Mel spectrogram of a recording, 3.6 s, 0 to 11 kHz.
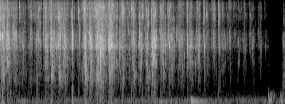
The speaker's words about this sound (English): It's tillage time here in Western Kentucky, and this video comes to you from the Green River Flats, where a John Deere 9510R four-wheel drive tractor and Kuhn Krause 4850 Dominator are working on next year's seed bed.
